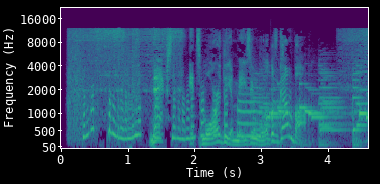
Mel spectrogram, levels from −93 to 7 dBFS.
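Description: At 1.01 to 1.07 s, and again at 3.11 to 3.15 s, there is short concealed packet loss: about 40 ms and then about 20 ms of audio never arrived, and the receiver papered over each gap by extending the preceding sound. Each lands as a brief smeared wobble. On a spectrogram the patch shows as a stretch of copied, oddly uniform texture that breaks the natural contour. On the waveform it shows as a patched stretch that fades back into the real signal. The call path above it, whose top end stops near 12 kHz, fits Opus coding.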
